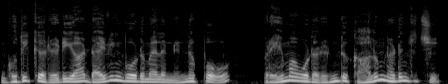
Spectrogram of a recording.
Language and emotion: Tamil, fearful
